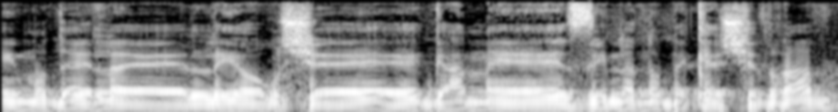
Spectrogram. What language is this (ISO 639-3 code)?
heb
